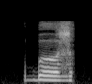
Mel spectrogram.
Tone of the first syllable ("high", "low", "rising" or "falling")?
low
